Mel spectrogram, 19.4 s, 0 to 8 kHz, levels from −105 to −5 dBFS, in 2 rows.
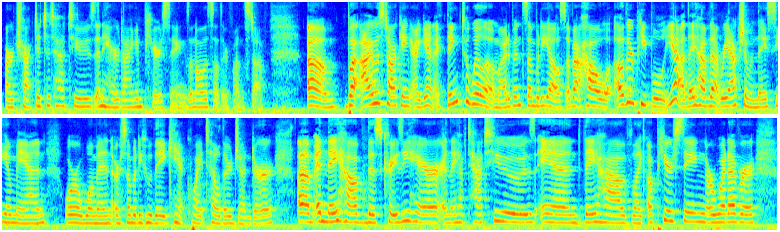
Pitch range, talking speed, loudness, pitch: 195-230 Hz, 235 wpm, -30 LUFS, 215 Hz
